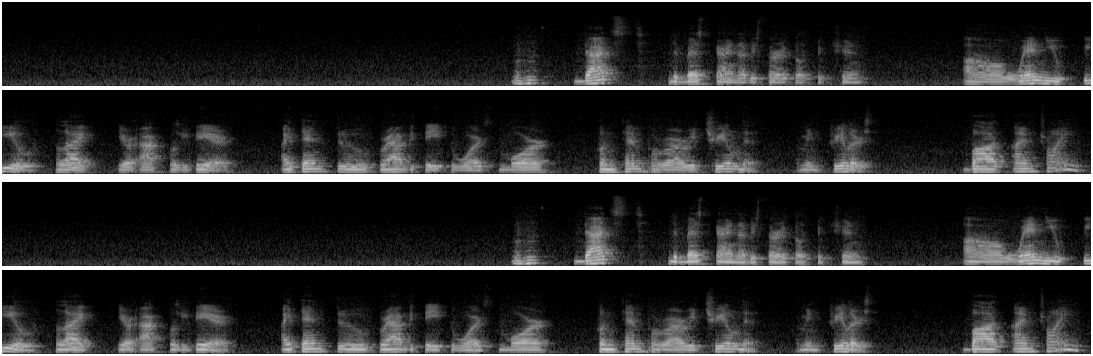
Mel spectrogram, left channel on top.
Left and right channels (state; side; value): normal; both; correlation 0.92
